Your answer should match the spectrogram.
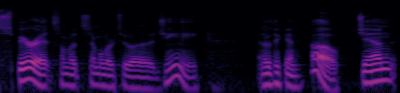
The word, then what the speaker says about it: djinn: i realized the pronunciation the d is silent so you just pronounce it gen just as though it was spelled g-i-n and thinking oh what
